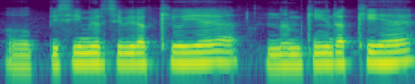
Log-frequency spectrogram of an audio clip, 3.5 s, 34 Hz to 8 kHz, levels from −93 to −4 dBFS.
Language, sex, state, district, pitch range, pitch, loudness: Hindi, male, Madhya Pradesh, Katni, 120-140 Hz, 130 Hz, -16 LUFS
